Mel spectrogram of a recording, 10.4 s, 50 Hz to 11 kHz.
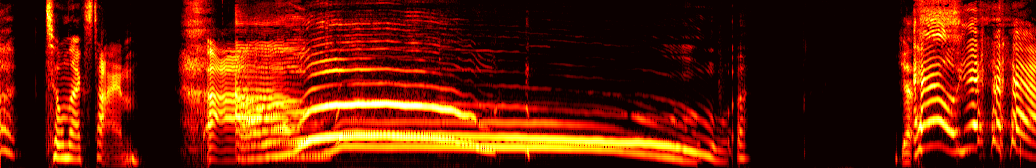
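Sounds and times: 
speech: 0.5 - 3.4, 7.4 - 7.6, 9.0 - 10.3
human voices mimicking a wolf howl: 2.2 - 7.5.

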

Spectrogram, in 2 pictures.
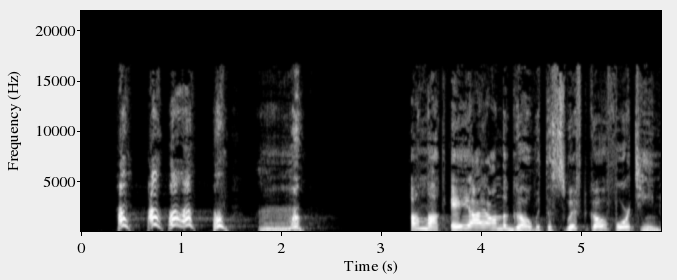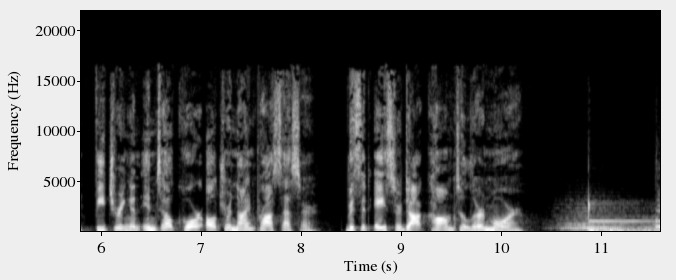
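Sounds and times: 
dog barking at the mailman: 0.3 - 2.4
speech: 3.3 - 10.3.

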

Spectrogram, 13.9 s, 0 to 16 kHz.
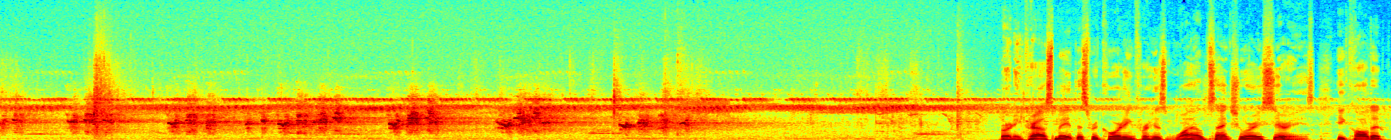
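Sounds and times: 
baboons at a 300-foot cliff in a forest in Zimbabwe: 0.0 - 13.9
croaking amphibians in a forest in Zimbabwe: 0.0 - 13.9
high insect trilling in a forest in Zimbabwe: 0.0 - 13.9
speech: 10.1 - 13.9.

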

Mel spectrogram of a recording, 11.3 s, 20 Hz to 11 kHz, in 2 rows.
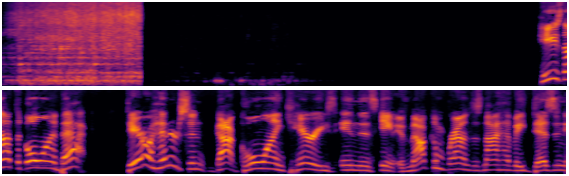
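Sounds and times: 
toilet flushing: 0.0 - 3.1
water gurgling and draining as toilet bowl refills: 0.0 - 3.4
speech: 5.4 - 11.2.

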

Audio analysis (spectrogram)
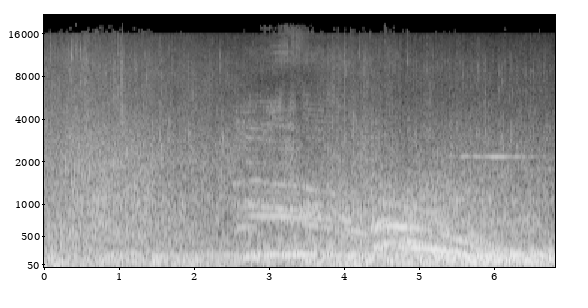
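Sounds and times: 
water rushing as it is poured out from a glass: 0.0 - 6.8
low sweeping whale-like moans: 2.4 - 6.8.

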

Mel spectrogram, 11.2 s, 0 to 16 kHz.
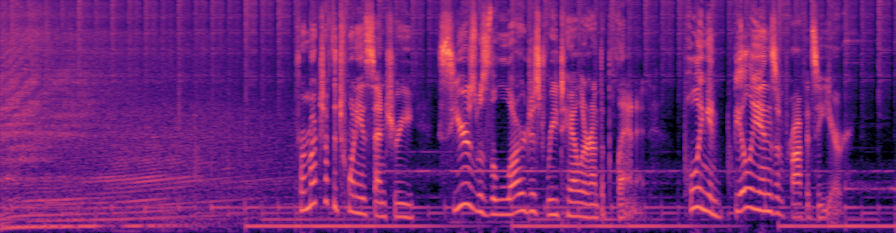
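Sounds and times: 
road noise: 0.0 - 5.3
car engine drone: 0.0 - 5.8
speech: 3.7 - 10.8.

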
